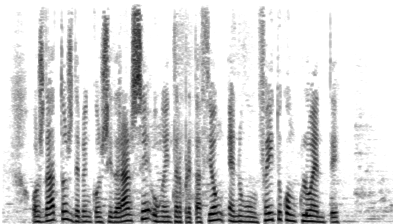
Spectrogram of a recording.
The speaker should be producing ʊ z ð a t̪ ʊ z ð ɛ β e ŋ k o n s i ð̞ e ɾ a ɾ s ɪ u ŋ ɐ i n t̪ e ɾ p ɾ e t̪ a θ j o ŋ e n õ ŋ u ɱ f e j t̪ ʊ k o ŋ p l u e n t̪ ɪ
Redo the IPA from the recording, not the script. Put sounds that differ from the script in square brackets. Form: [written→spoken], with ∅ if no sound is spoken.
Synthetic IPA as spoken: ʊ z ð a t̪ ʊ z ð ɛ β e ŋ k o n s i ð̞ e ɾ a ɾ s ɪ u ŋ ɐ i n t̪ e ɾ p ɾ e t̪ a θ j o ŋ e n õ ŋ u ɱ f e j t̪ ʊ k o ŋ [p→k] l u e n t̪ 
